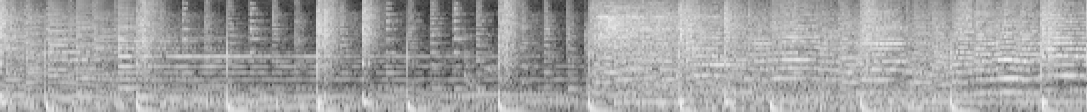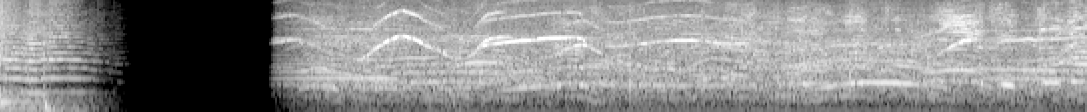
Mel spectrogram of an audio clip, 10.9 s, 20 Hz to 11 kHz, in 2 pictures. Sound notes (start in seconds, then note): 6.8 crowd cheering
